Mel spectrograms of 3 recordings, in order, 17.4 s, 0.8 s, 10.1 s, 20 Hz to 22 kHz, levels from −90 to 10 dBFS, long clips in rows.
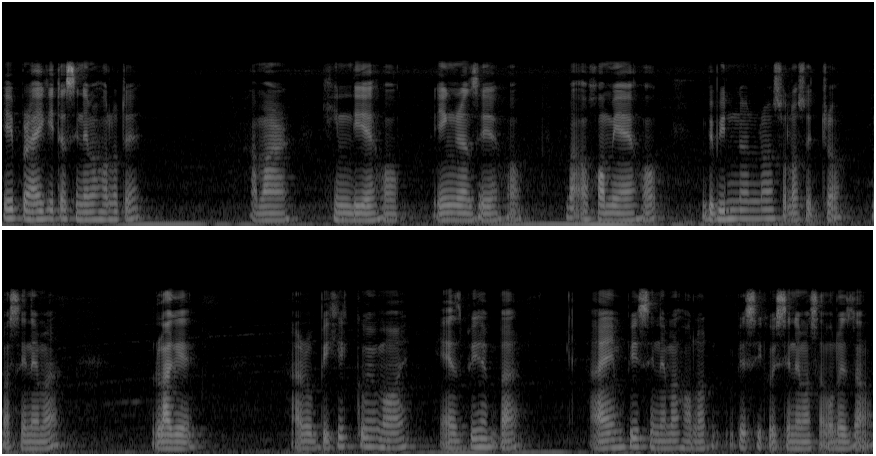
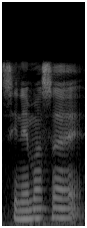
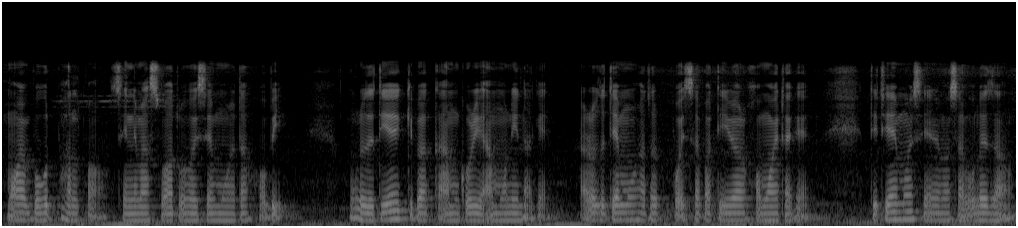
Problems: none marked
